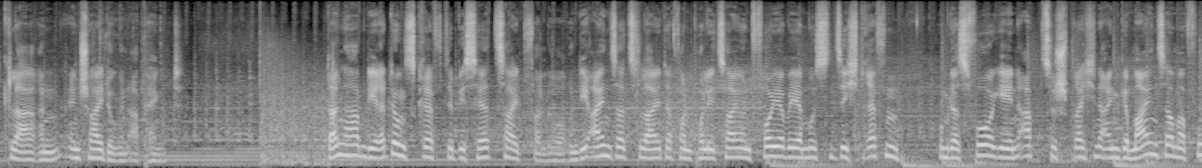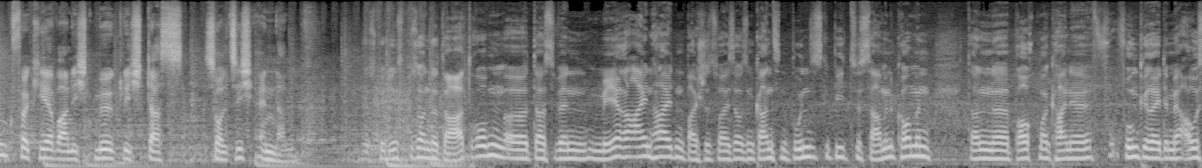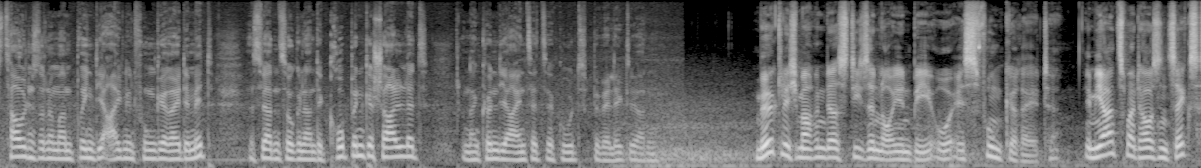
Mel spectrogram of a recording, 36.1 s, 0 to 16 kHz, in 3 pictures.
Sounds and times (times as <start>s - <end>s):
Speech: 0.0s - 1.9s, 3.3s - 15.1s, 15.7s - 30.7s, 31.6s - 36.0s.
